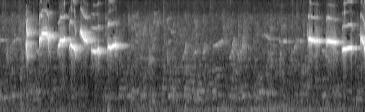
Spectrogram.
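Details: Oriental magpie-robin, a captive singing bird, delivering a fast run of six slurred whistled notes that step downward, then a pause of several seconds before another descending whistled phrase begins.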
